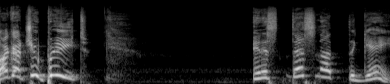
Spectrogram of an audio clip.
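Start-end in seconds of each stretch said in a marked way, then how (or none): 0.0-0.9 put-on high, loud, cocky, boastful drunk voice. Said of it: "And he goes".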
